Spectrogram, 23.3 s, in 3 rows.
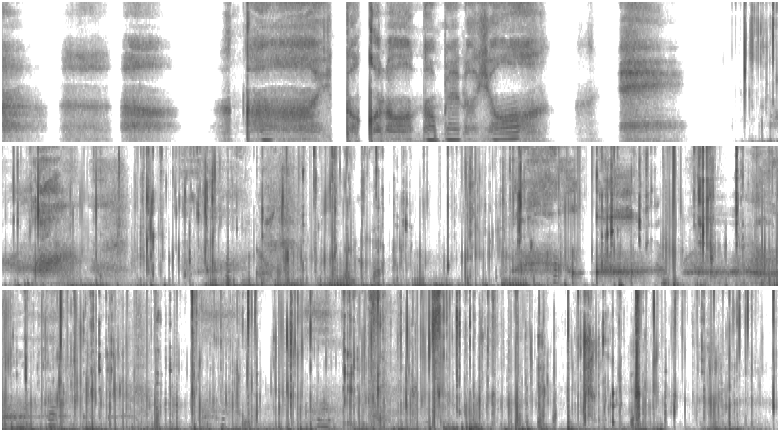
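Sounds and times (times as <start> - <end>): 
ASMR ear licking in the right ear: 7.4 - 23.2.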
